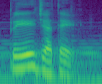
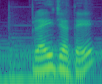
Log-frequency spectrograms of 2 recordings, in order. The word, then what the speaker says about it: प्रेजते: दोनों के मेल से शब्द बनता है प्रेजति। प्रयजति नहीं।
